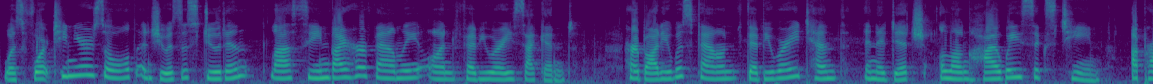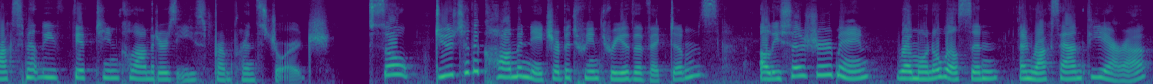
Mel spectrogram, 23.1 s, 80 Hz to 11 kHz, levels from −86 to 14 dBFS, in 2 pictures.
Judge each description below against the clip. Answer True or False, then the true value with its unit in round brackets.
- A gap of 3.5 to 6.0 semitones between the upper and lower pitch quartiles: True (3.8 semitones)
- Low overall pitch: False (245 Hz)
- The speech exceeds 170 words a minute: False (140 wpm)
